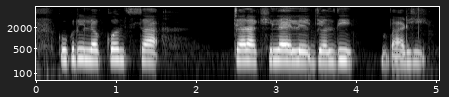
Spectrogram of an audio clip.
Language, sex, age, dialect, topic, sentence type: Chhattisgarhi, female, 25-30, Northern/Bhandar, agriculture, question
